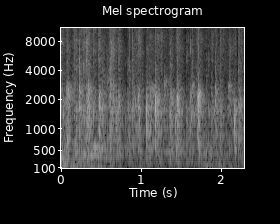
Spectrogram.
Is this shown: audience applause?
yes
